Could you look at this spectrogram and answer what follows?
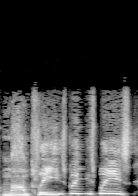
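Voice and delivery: put-on little boy pleading with growing excitement; excited yell. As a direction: son yelling at his mom to let him help, pitch climbing. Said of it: "The son yells at the mom".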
